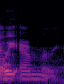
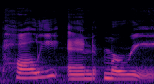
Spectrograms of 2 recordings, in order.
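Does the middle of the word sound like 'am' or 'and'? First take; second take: am; and. First: The middle syllable sounds like 'am'. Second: The middle syllable sounds like 'and'. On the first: The speaker calls it right. "So you have to say the am Marie" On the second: The speaker calls it wrong. "I'm thinking like poly and Marie"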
